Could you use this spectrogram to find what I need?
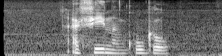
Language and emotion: Russian, neutral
